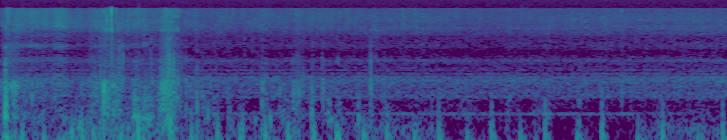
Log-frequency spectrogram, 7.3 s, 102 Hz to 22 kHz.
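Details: Heartbeat: regular low thumping at about 120 beats a minute with faint early background noise; fast but steady.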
